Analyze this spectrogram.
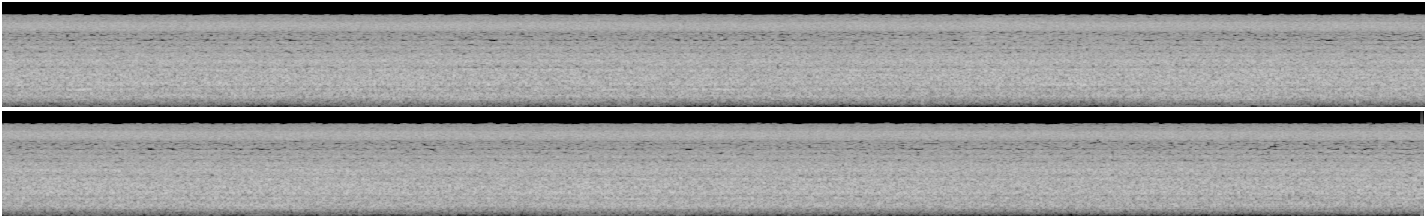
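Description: Steady, even hiss inside a moving car, strongest in the upper range and unchanging in level, with no clear engine note and no other events.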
